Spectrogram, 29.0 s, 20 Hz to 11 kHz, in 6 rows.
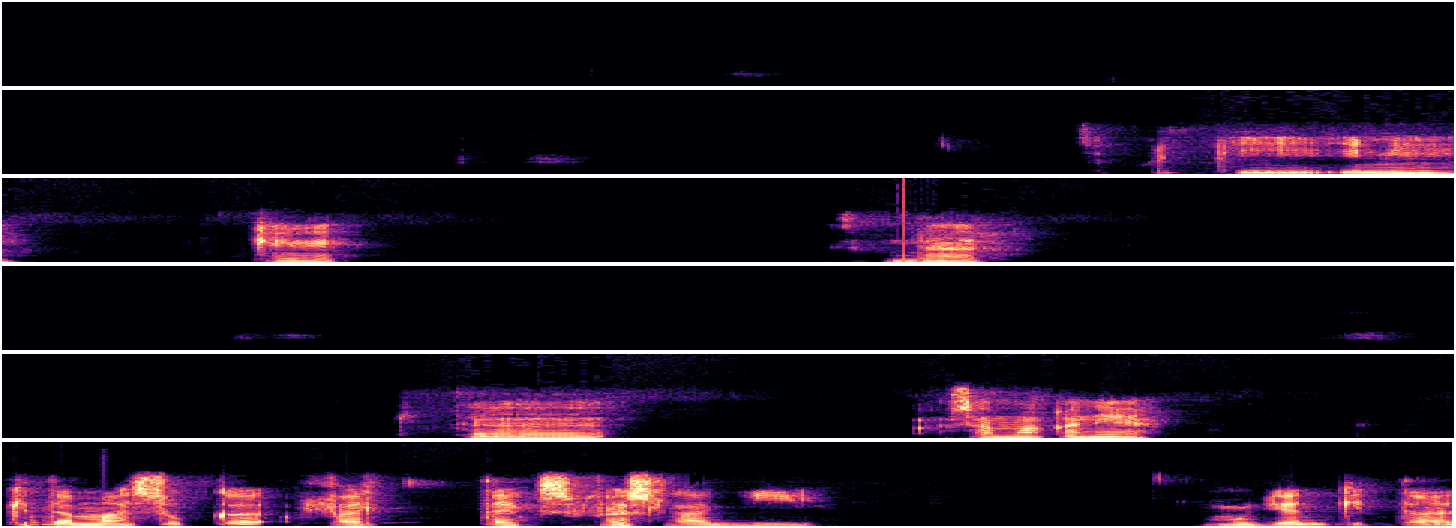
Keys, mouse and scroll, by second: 3.9 ctrl+r, 12.1 ctrl+z, 13.4 ctrl+r, 25.1 click, 26.7-29.0 middle drag, 26.7-28.1 right drag.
